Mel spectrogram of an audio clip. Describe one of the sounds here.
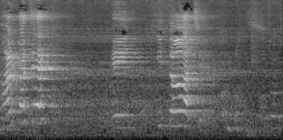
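A woman speaks loudly into a microphone with animation in a large echoing hall.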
